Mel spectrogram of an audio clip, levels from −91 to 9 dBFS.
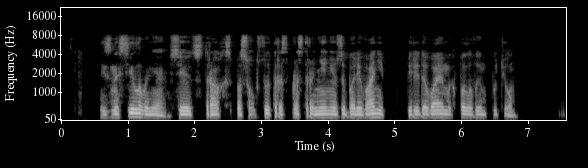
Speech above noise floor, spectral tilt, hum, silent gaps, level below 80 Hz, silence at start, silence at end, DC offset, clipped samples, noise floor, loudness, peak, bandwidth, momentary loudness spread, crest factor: over 66 dB; -5.5 dB/octave; none; 4.97-5.19 s; -66 dBFS; 0.6 s; 0.75 s; under 0.1%; under 0.1%; under -90 dBFS; -25 LUFS; -8 dBFS; 8.2 kHz; 11 LU; 18 dB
